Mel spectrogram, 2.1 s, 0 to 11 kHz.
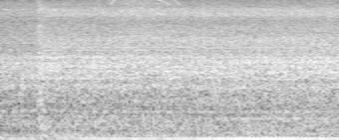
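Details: Honda CR-V 3rd gen, after fan belt snapped from seized bearing and was replaced with tensioner, battery light now off: even low idle rumble with AC on, no squeal or chirp; AC blows cold, running normally.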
